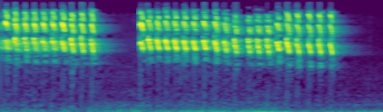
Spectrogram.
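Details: Cililin song used as a master recording to train songbirds such as Murai Batu, Cucak Ijo and Kacer: two bursts of rapid, high, evenly pulsed chirps about ten per second, with a short pause between them.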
